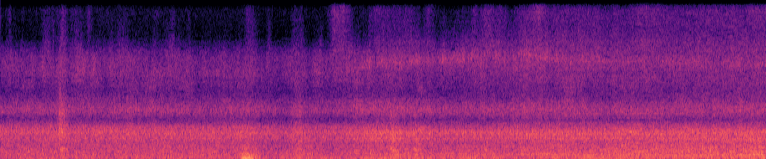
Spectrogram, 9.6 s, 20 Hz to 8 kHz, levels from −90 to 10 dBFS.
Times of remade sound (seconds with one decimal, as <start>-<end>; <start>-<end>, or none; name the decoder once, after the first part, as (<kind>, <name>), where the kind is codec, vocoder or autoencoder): 0.9-1.4 (vocoder, BigVGAN v2)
